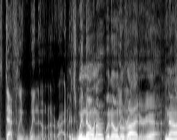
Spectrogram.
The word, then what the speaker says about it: Winona Ryder: I've just I've always called her wiona that's crazy yeah that stopped haning his tracks anyways Adam dur great work yeah we have it send I'm sending it to Max what what the official pronunciation from herself yeah it's Winona Rider from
